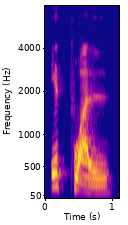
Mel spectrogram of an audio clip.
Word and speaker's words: étoile: vai incluindo o elian tem o e com acento agudo e o som do e vai ser fechado vai ser um som e tenho oi e vai se transformar em o ar hum e tem o é do final que não é pronunciado e tem o l que é um ali no dente então como a gente pronuncia a estrela em francês é étoile e tatuar o wi-fi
